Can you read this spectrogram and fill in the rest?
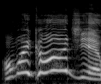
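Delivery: fed up and shouting; exasperated outburst. Real, not acted. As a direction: burst out in disbelief.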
